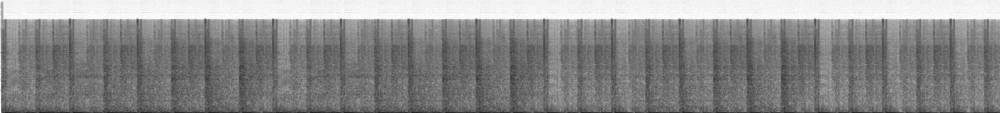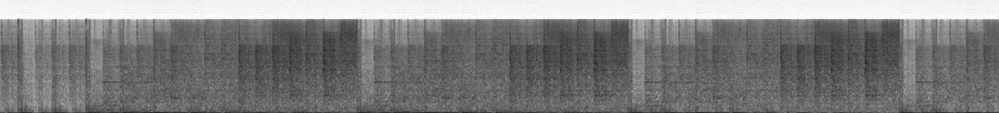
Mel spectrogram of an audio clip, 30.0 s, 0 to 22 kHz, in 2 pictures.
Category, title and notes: Music > Multiple instruments
Demo Track #3895 (Industraumatic)
Sci-fi, Underground, Ambient, Noise, Cyberpunk, Industrial, Soundtrack, Games, Horror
